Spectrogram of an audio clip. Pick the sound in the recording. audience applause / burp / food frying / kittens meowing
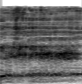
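burp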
